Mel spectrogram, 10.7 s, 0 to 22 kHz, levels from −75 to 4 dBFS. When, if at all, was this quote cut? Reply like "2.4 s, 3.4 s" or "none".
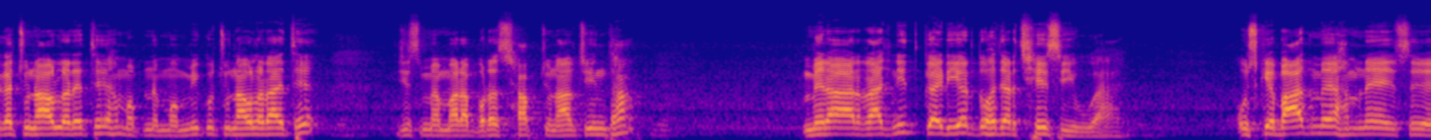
none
